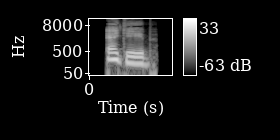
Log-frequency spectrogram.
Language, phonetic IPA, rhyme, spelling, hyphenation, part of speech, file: Hungarian, [ˈɛɟeːb], -eːb, egyéb, egyéb, pronoun, Hu-egyéb.ogg
- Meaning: other, else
